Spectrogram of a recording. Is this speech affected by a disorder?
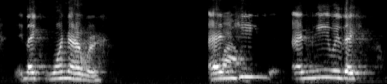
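Yes: cerebral palsy.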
